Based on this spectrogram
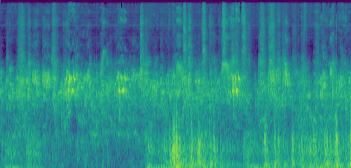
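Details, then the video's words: Young parrot chicks calling in high, scratchy chatter, with short sharper squeaks standing out every second or so and a soft low thump midway. "Parrot little babies"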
